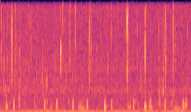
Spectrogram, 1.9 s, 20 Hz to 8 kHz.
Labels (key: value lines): label: biophony, knock croak
recorder: SoundTrap 300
